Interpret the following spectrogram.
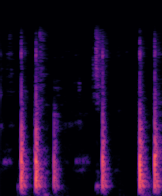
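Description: About six short, irregular knocks and taps in two seconds: a pen tapping against an interactive whiteboard as words are handwritten.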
